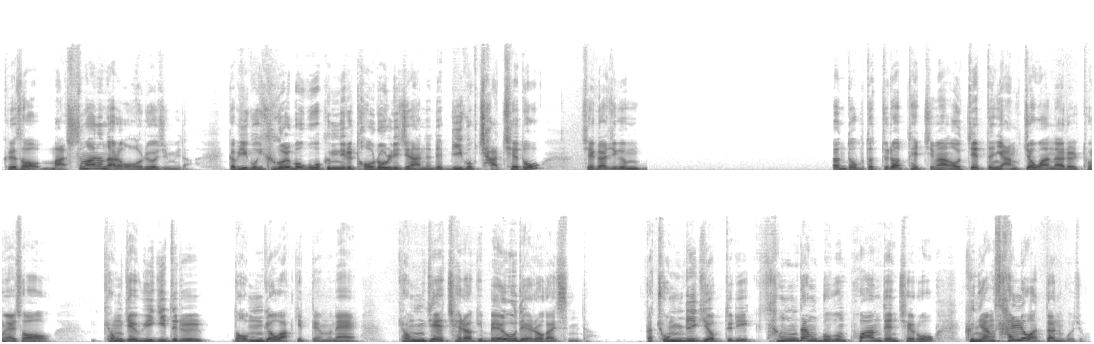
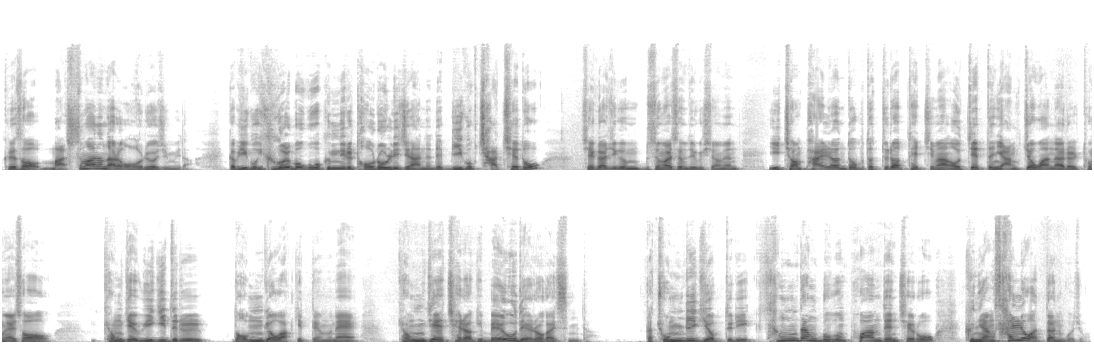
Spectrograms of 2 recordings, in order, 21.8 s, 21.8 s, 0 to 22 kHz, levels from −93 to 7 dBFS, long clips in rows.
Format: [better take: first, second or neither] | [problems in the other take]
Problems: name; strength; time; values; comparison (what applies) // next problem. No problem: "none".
second | audio cutting out; at 6.5 s for 2 s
